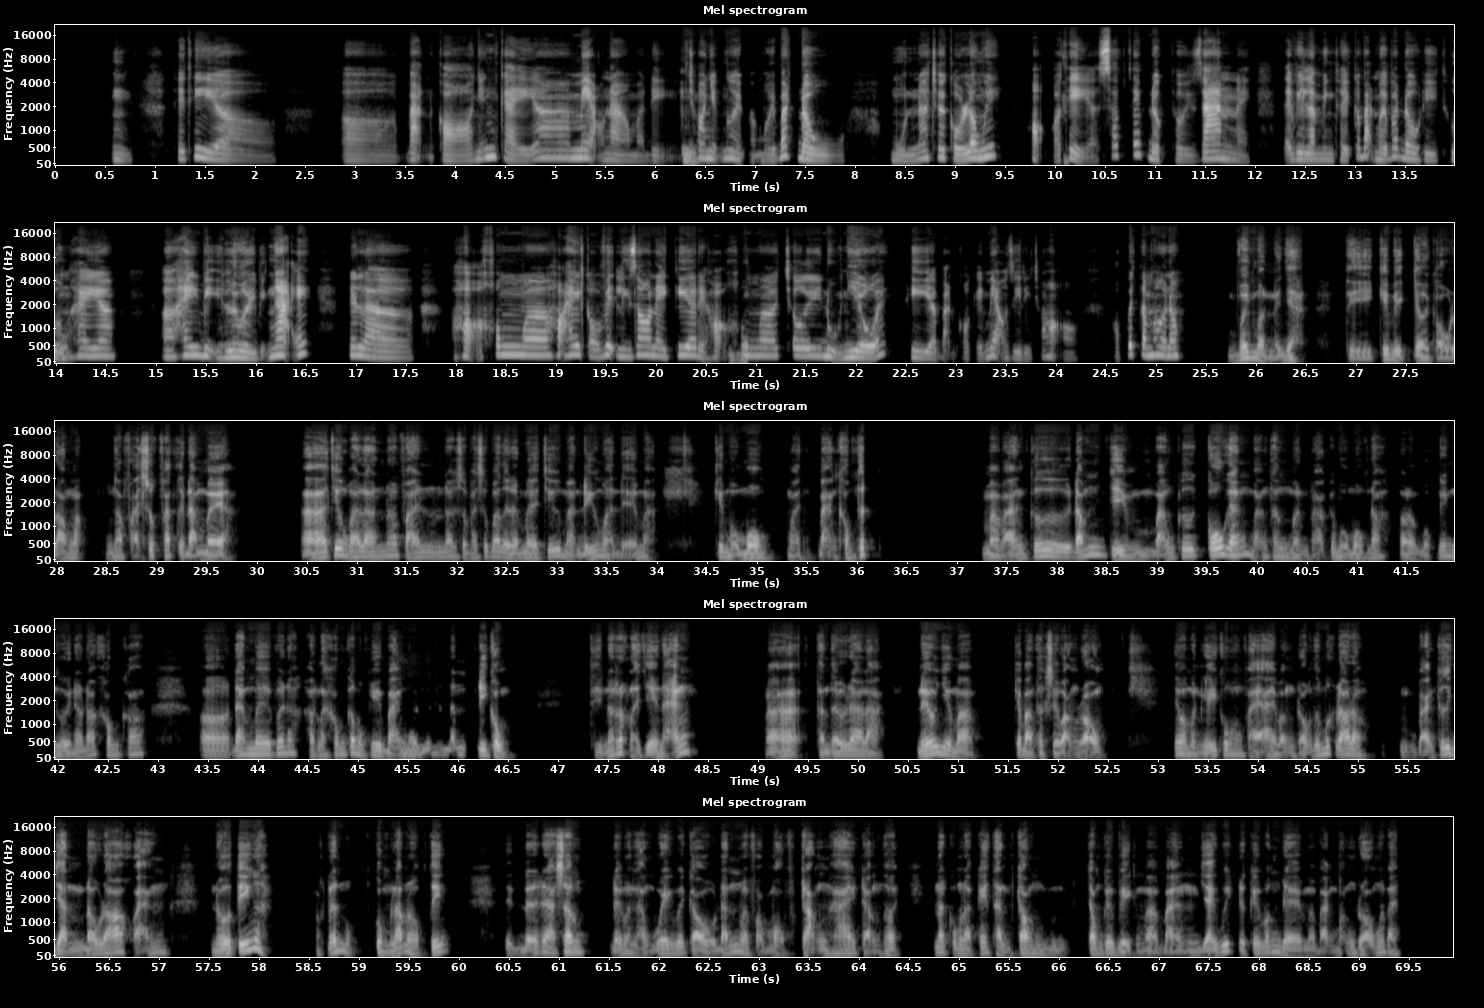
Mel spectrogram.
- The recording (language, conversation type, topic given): Vietnamese, podcast, Bạn làm thế nào để sắp xếp thời gian cho sở thích khi lịch trình bận rộn?
- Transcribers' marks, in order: other background noise; tapping; unintelligible speech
